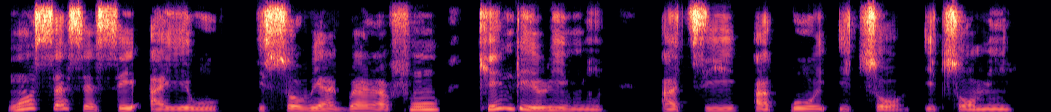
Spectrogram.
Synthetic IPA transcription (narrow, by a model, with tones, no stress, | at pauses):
w̃ɔ̃˦sɛ˦˨sɛ˨se˨˦a˨je˨wo˨ | i˨sɔ˧ɾi˦a˧˨ɡ͡ba˧ɾa˨fũ˦ | ki˦n̩˦de˦˨˧ɾi˦˨mĩ˨˧ | a˨ti˧a˨k͡po˧i˨tɔ˨i˨tɔ˨mĩ˧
